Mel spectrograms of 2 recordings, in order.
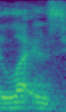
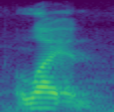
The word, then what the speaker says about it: lighten: The T comes before the N and before the schwa sound.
